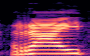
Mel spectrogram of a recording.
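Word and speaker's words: write: डब्ल्यू R pattern में W silent है। और वैसे याद रखिए जब भी आपको डब्ल्यू आर किसी भी इंग्लिश की स्पेलिंग में शुरुआत में लिखा हुआ नजर आ जाए तो आपको पढ़ देना है र। क्यों पढ़ते हैं? क्योंकि डब्ल्यू साइलेंट रहता है। इसलिए हम र पढ़ते हैं।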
